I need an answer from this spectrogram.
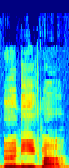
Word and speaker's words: ənígmə: It's spelt with two schwas, which are pronounced I think, and it also has an acute I in the middle. I'm not very linguistically talented, but this makes the pronunciation Enigma, I think.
